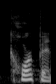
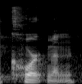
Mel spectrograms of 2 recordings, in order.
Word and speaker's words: Korpman: say your last name it's cortman uh the way sometimes sometimes they'll say it's like the p's not pronounced but it's not silent so find the middle ground cortman cortman okay so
